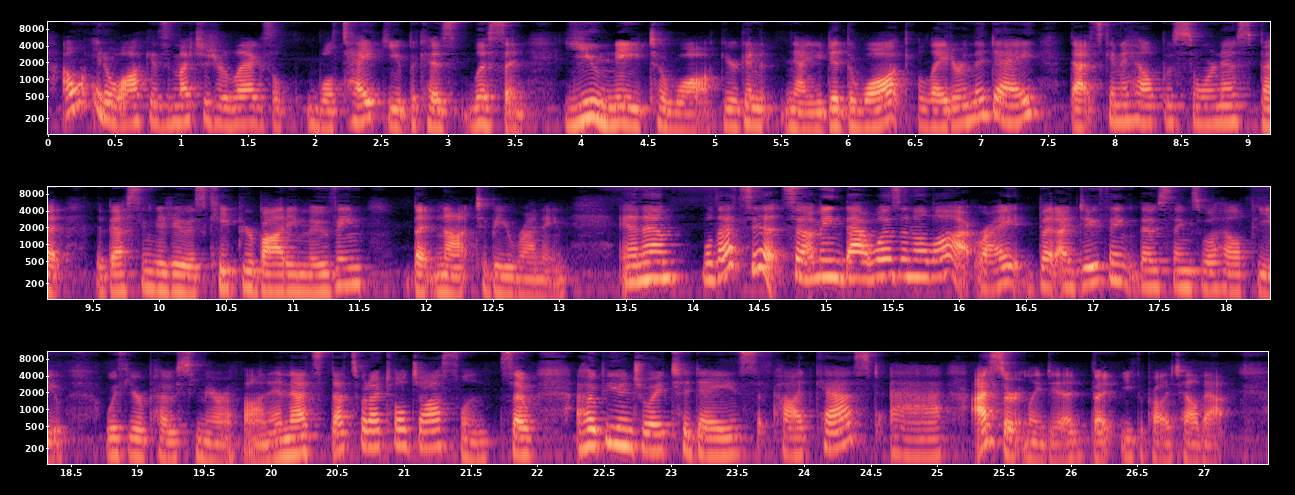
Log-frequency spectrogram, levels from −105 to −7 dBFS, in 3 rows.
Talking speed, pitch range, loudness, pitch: 225 wpm, 145-190 Hz, -31 LUFS, 160 Hz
